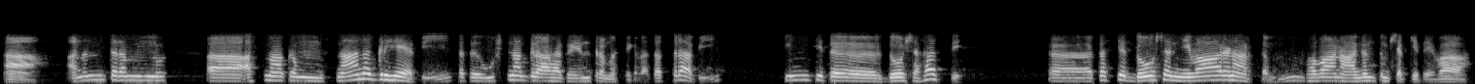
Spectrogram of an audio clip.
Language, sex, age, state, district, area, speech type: Sanskrit, male, 30-45, Karnataka, Dakshina Kannada, rural, conversation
